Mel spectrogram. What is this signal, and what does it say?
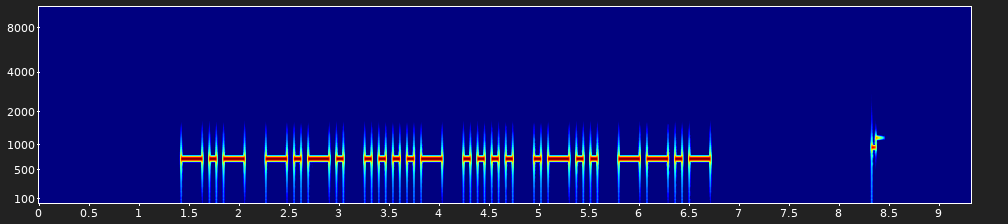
Morse code, heard as a keyed tone, about 17 wpm, 700 Hz. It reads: KC4HLQ
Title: USA Call Signs Repeated 3x 17wpm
